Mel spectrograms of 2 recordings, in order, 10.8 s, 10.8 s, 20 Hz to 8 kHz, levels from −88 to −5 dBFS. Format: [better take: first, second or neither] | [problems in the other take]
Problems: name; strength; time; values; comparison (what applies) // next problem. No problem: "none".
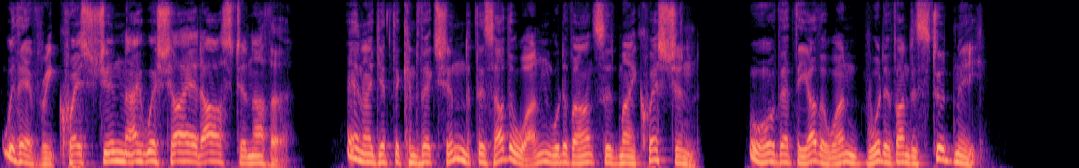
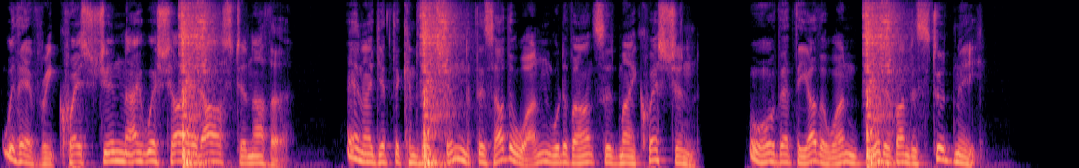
first | background sound (Explosion); 4 dB below the speech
